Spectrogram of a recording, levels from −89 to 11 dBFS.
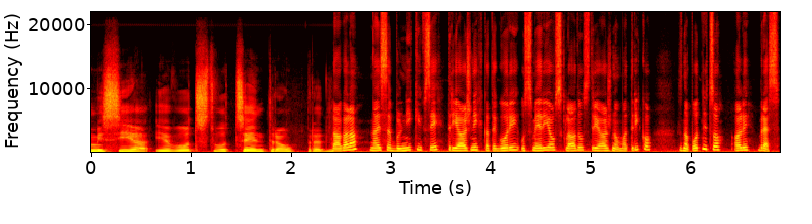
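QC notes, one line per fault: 2.43–6.89 s, audio read two samples at a time (double speed): paired samples taken as single frames, so speech runs 2x fast, an octave higher.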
